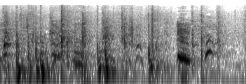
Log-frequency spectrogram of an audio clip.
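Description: Horse hooves clip-clop in an uneven, shuffling rhythm, a string of sharp knocks on hard ground with brief vocal sounds mixed in.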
